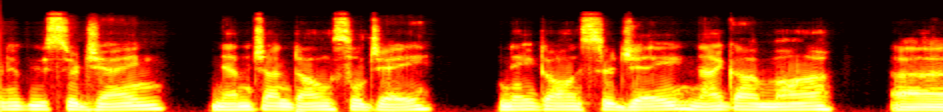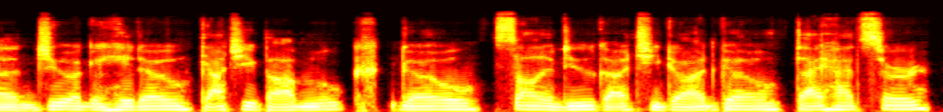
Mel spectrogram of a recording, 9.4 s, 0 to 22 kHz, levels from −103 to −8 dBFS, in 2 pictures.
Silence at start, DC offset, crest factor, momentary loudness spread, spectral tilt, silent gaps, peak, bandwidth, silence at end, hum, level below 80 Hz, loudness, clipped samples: 0 s; 0.3%; 12 dB; 5 LU; -5 dB/octave; none; 0 dBFS; 13.5 kHz; 0.05 s; none; -40 dBFS; -13 LUFS; under 0.1%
